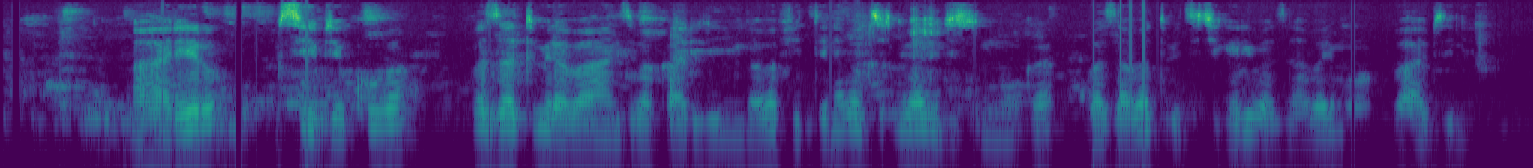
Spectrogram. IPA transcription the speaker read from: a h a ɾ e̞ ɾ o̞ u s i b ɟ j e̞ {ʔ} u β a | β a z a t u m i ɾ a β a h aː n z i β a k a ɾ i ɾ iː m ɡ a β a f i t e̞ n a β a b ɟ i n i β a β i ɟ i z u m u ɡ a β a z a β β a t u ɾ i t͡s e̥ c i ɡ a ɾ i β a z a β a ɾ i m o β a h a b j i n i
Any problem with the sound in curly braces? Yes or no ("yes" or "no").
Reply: yes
